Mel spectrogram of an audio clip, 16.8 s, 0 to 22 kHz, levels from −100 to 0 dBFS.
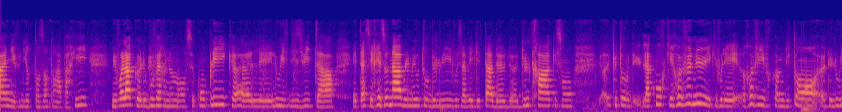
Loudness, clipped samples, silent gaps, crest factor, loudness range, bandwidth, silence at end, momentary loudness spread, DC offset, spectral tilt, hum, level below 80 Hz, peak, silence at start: -35 LUFS; under 0.1%; none; 26 dB; 5 LU; 11 kHz; 0 s; 15 LU; under 0.1%; -4 dB/octave; none; -68 dBFS; -10 dBFS; 0 s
